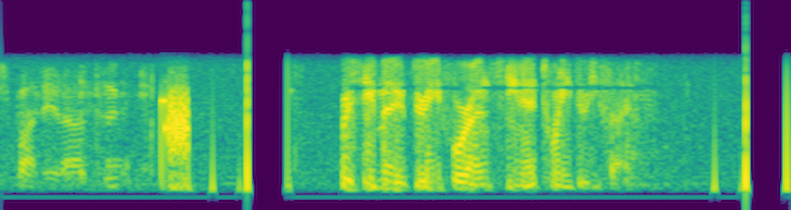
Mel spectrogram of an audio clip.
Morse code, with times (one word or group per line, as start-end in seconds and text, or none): none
